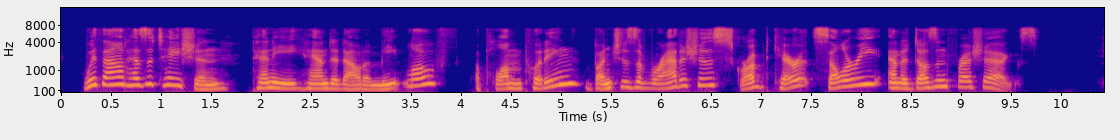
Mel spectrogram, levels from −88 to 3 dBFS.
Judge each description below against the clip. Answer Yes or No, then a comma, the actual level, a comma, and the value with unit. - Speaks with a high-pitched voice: Yes, high, 195 Hz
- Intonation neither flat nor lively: No, wide, 8.2 semitones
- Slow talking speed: Yes, slow, 125 wpm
